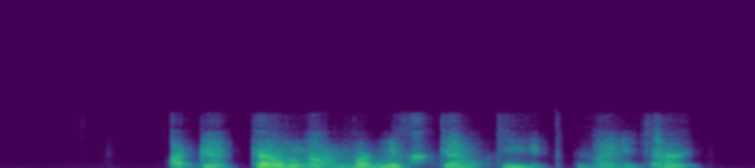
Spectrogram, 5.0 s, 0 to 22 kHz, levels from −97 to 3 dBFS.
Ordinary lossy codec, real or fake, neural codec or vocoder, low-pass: AAC, 32 kbps; fake; codec, 44.1 kHz, 0.9 kbps, DAC; 7.2 kHz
